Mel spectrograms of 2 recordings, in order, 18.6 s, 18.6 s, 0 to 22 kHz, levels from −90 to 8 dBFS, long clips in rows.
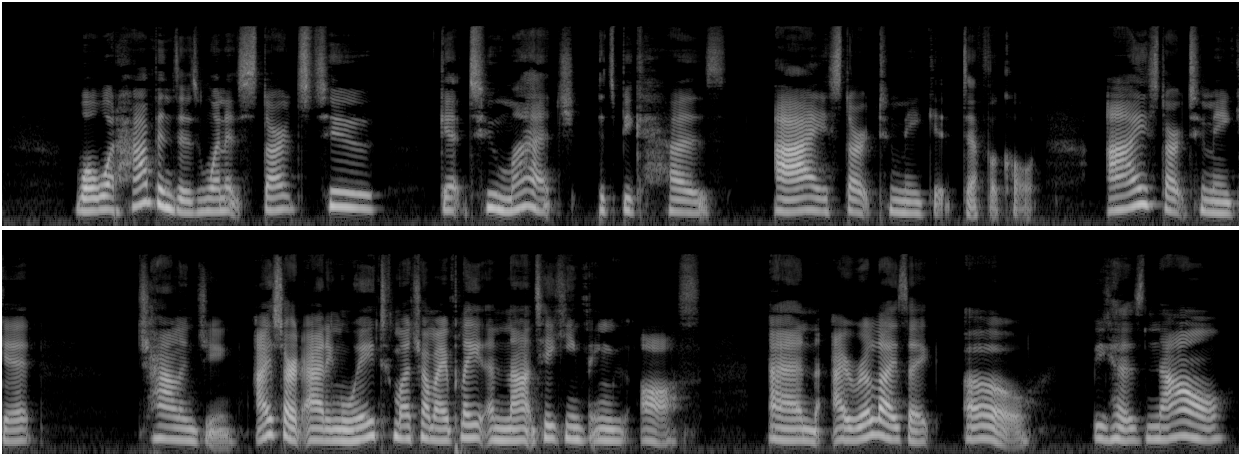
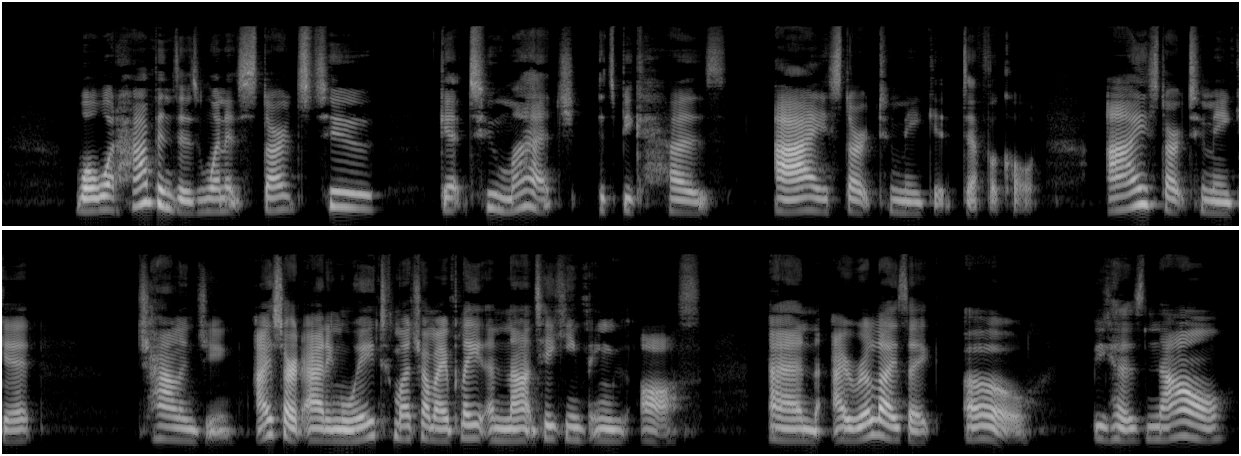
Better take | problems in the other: first | thin; somewhat; fading below 300 Hz

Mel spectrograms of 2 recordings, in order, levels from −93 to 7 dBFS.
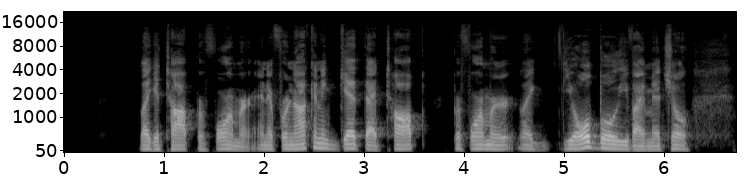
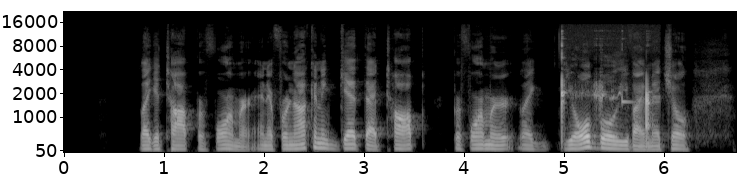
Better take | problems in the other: first | clattering dishes; loud; at 5 s; peak 2 dB above the speech

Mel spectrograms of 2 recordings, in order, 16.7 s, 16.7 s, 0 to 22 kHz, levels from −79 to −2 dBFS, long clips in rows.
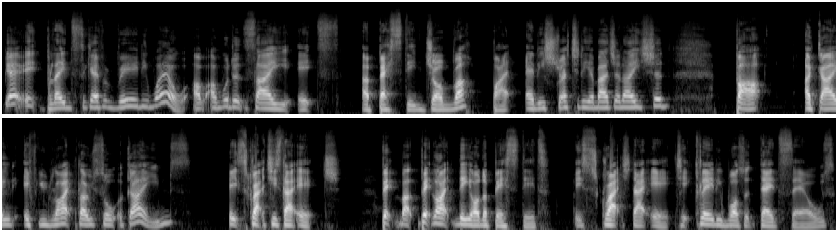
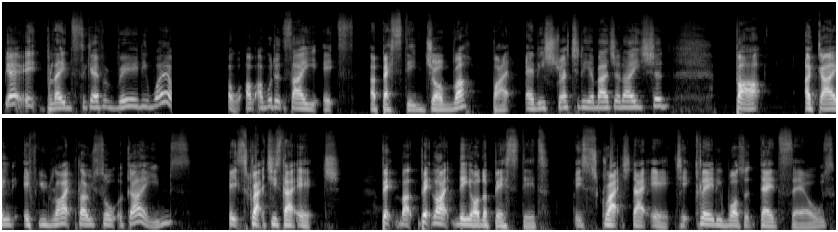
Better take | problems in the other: first | audio freezing; at 1.5 s for 0.5 s

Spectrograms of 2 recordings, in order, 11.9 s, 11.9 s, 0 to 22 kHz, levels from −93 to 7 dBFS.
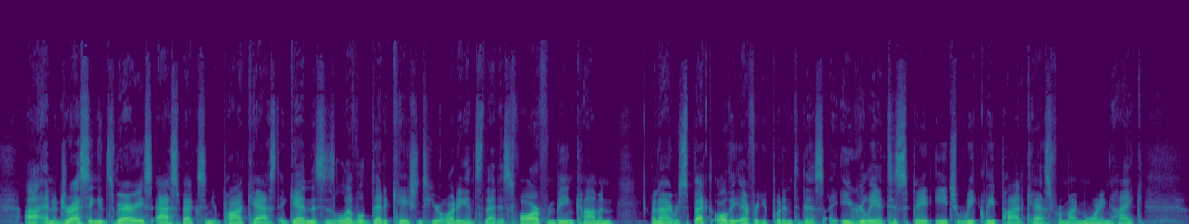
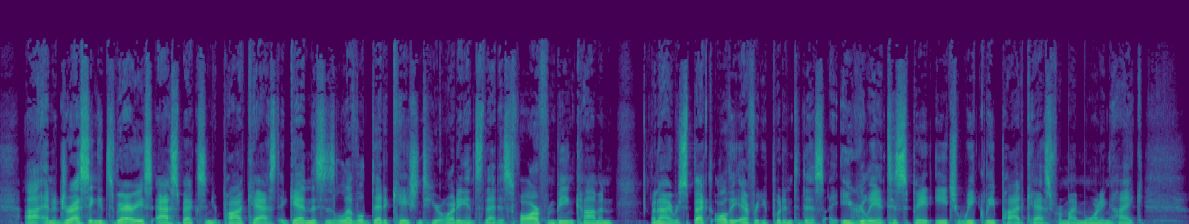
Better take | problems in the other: second | muffled; very; fading above 2 kHz

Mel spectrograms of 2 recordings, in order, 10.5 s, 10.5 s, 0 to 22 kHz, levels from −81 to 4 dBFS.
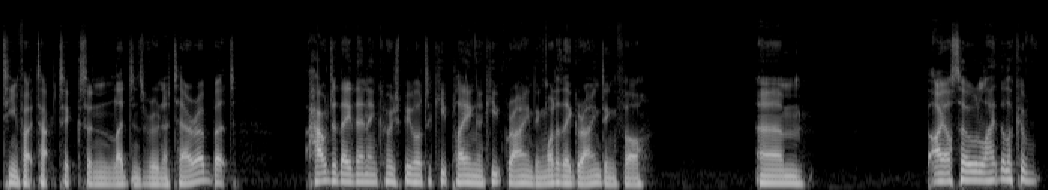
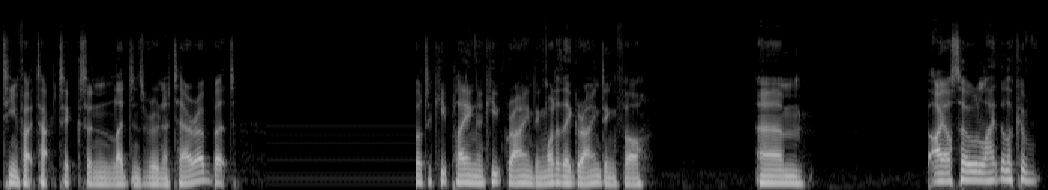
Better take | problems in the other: first | audio freezing; at 2.5 s for 1.5 s

